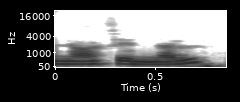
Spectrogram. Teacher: दांत को छू के निकलने वाली ध्वनि है न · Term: दंत्य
